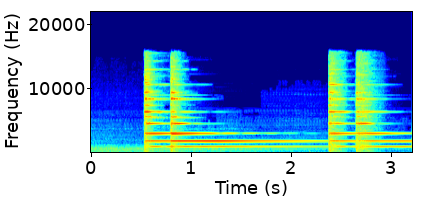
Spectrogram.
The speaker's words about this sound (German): Die Schiffsglocke wird viermal geschlagen.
